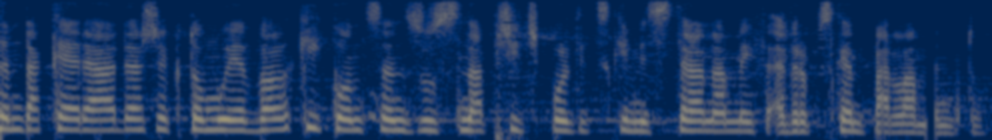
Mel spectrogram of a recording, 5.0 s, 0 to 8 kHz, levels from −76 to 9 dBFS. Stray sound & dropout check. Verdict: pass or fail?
fail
